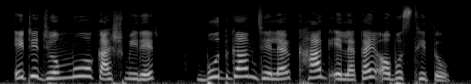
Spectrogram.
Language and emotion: Bengali, neutral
